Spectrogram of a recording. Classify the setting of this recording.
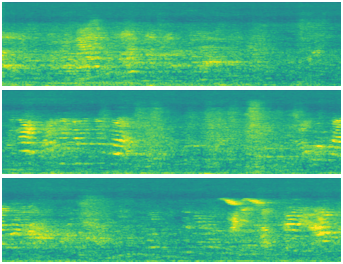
residential area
